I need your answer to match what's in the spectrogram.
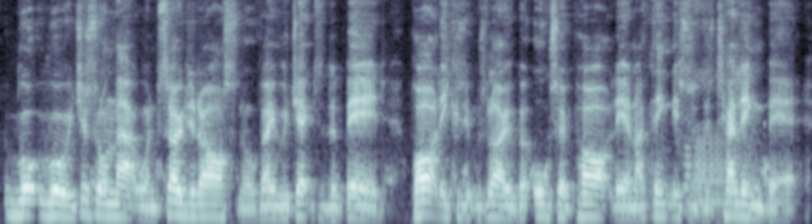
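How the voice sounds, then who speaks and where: A man's voice: medium pitch, quick pace. A man on an online football panel, making articulate, analytical points. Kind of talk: casual football chat.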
